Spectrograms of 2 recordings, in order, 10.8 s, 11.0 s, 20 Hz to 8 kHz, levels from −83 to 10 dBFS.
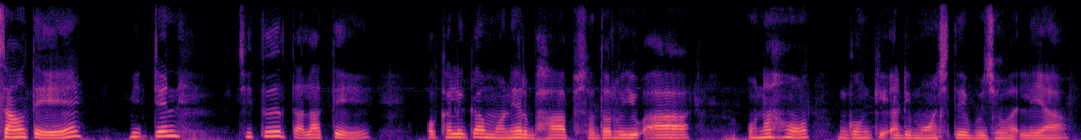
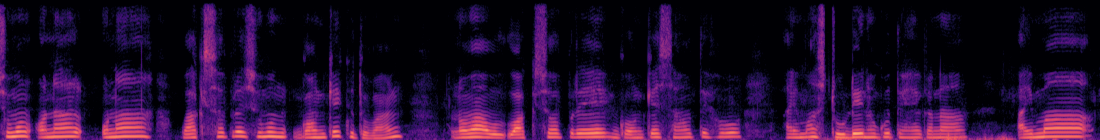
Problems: constant background noise, continuous background conversations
